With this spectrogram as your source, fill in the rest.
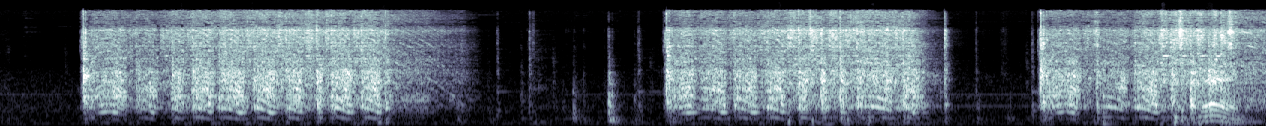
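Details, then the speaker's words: First start of SOHC suicide-swap Neon, timing set, coolant temp sensor not yet connected: three rough cranks and catches with harsh raspy puffing; exhaust leak, and owner suspects his homemade EGR and intake also leak, reducing throttle response. "what you heard was these Yardley Kent and the exhaust leak and I think the EGR that I made a long time ago and the intake might be leaking too"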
